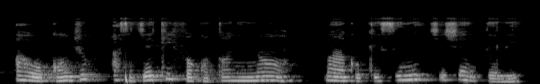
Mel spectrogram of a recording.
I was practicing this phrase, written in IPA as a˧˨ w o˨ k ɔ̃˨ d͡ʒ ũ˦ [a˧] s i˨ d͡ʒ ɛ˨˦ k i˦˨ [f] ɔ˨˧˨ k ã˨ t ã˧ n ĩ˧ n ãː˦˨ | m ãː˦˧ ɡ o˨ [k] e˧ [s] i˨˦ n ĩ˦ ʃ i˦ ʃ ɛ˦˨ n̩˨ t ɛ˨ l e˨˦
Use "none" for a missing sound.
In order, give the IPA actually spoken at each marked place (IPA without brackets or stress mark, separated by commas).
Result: a˧, f, k, s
